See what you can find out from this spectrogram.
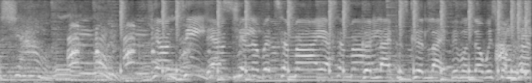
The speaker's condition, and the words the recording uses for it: No condition.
